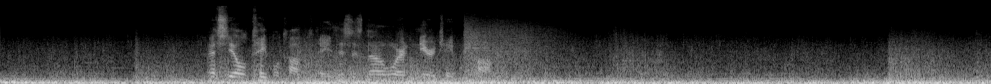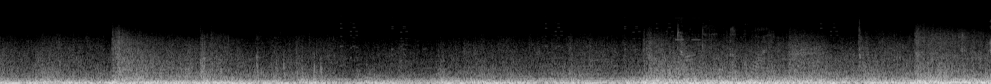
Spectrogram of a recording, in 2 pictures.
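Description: A heavy machine rumbles low and steady throughout.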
